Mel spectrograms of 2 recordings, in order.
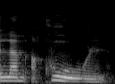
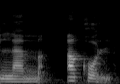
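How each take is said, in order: First: The middle vowel of aqul is long. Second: The middle vowel of aqul is short. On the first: The speaker calls it wrong. "I didn't say lam aqul" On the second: The speaker calls it right. "I said lam aqul"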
